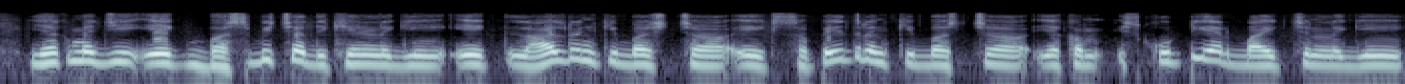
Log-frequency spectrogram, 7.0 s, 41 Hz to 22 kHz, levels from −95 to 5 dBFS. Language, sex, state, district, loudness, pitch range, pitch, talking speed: Hindi, male, Uttarakhand, Uttarkashi, -18 LUFS, 170-220 Hz, 185 Hz, 230 wpm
